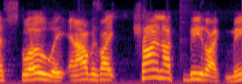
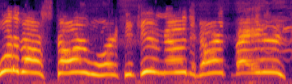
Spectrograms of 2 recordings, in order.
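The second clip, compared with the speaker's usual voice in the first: very high, extremely high-pitched, nonstop chatter. Retelling a man who kept talking to him nonstop: extremely high-pitched voice. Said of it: "it's just extremely high pitched".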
